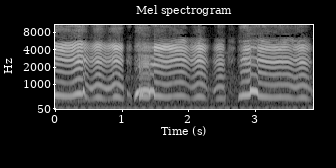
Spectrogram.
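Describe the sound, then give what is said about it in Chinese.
Cats yowling in heat outside a window, sounding like a crying baby: a few drawn-out, wavering, high-pitched wails that rise and fall, separated by short breaks. “窗户外头传来一阵阵猫子叫春的声音，那声音像是小孩的哭声一样”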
